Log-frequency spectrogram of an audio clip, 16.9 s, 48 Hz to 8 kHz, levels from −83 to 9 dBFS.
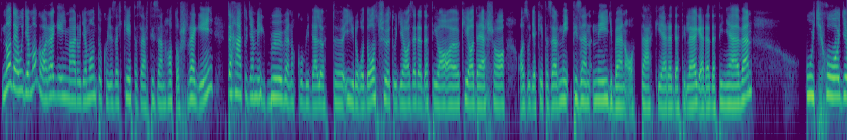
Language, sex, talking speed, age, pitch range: Hungarian, female, 135 wpm, 20-39, 180-230 Hz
